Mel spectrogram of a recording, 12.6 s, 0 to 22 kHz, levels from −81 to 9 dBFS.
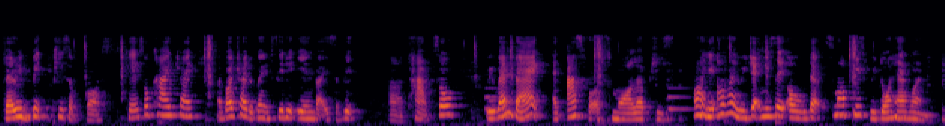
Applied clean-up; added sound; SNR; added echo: classical method log-MMSE.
